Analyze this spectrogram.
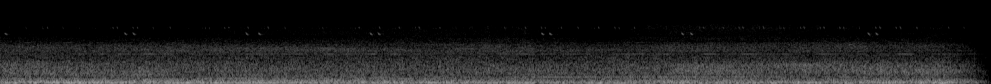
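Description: Steady low outdoor rumble with faint high chirps in pairs about every second and a half over it; the sound cuts off abruptly near the end.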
